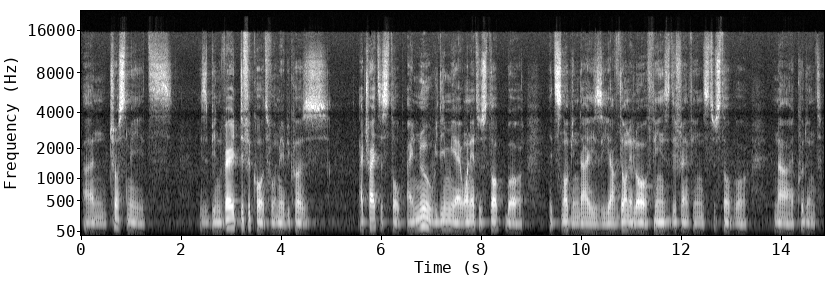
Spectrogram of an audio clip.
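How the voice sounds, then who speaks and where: A young Nigerian man with a Nigerian accent gives an earnest testimony at a church service, his voice a little worn from shouting. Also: a bass voice, steady tone, unhurried. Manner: earnest, grows more emphatic. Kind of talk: spoken testimony.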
